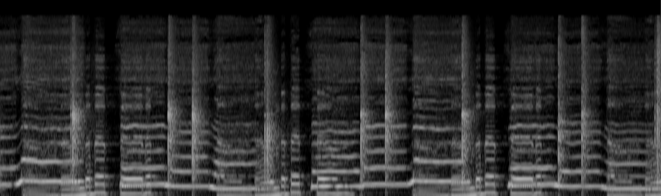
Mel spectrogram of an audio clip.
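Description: Sharp hand claps, demonstrated as a clap for kids to add, repeat in a steady rhythm over a looping, tuneful musical backing with a low pulsing beat. The claps stand out clearly, and no one speaks.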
